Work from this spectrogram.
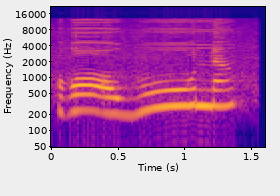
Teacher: واو جب کہتے ہیں تو واو میں لپس سے ادا کیا جاتا ہے, ٹیتھ سے نہیں. غوونا ایسے وی کے جیسا نہیں بولیں گے بلکہ ڈبلیو کے جیسا کہیں گے یا او کے جیسا کہیں گے.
